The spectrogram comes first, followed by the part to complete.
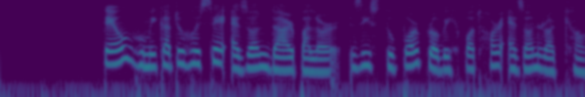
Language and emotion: Assamese, neutral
